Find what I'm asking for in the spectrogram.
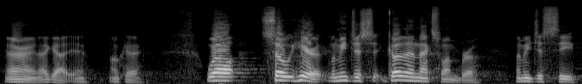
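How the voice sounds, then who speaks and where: A man's voice: mid-range voice, sing-song, moderate pace, creaky. A male professor lecturing a class in a casual, conversational way, full of fillers and restarts. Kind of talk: classroom lecture with student questions. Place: large lecture hall. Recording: long hall reverb.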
